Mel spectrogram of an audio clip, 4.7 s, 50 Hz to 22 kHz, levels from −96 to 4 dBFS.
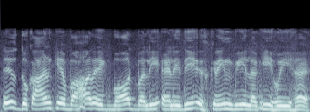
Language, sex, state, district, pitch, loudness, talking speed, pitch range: Hindi, male, Chhattisgarh, Raipur, 165 Hz, -9 LUFS, 165 wpm, 150-175 Hz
